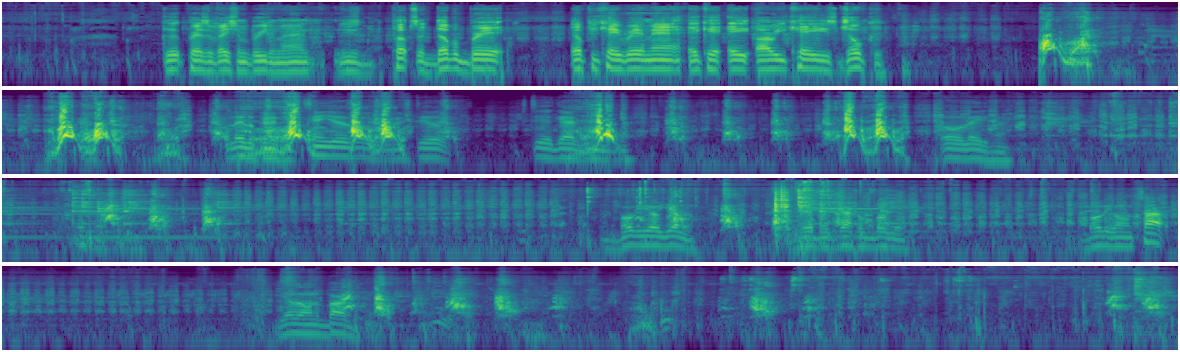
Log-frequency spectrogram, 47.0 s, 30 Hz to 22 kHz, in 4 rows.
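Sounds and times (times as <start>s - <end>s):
dogs barking: 10.4s - 16.5s, 17.4s - 47.0s.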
